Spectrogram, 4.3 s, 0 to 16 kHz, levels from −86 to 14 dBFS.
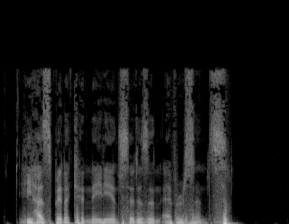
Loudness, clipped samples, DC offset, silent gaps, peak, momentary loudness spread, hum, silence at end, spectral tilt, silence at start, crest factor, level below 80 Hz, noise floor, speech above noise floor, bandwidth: -21 LUFS; under 0.1%; under 0.1%; none; 0 dBFS; 7 LU; none; 0.8 s; -6 dB/octave; 0.3 s; 20 dB; -32 dBFS; -83 dBFS; 63 dB; 11.5 kHz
